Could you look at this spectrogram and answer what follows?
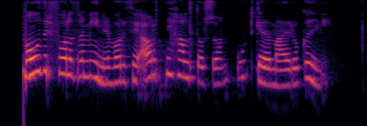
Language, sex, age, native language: Icelandic, female, 15, Icelandic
